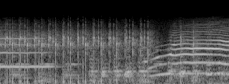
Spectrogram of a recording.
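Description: Early cartoon soundtrack music with a fast, rattling run of rapidly repeated notes. About a second and a half in, a rising, held cartoon cry of "hooray" begins.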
